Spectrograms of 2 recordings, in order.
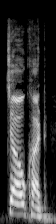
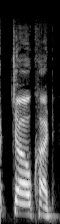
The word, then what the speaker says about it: चौखट: चौखट औ करके उच्चारण निकालना है। ऐसे नहीं पढ़ना है चौखट। चौखट पढ़ दोगे तो इस तरीके से ओ की मात्रा का उच्चारण हो जाएगा।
